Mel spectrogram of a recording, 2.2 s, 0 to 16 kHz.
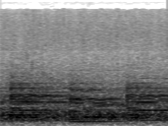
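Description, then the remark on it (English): Steady, dense rain pours down on city streets on a holiday, Thursday, October 31st, a continuous hiss with a low rumbling undertone and no voices. “The city streets are crowded for the holiday, even with the rain.”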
